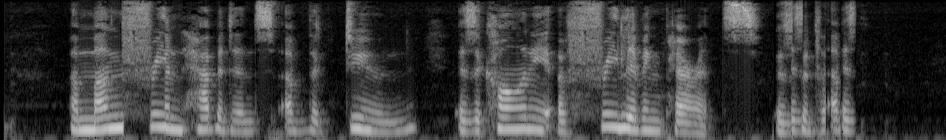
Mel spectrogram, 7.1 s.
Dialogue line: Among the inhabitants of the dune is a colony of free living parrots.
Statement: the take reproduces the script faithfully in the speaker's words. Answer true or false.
false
